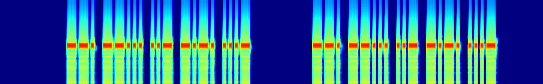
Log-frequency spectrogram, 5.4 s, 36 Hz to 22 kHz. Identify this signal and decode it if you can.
Morse code, heard as a keyed tone, about 40 wpm, 700 Hz. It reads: G7UCV G7UCV
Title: DXCC-100 Call Signs - 5 Characters - Repeated 2x - 40wpm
